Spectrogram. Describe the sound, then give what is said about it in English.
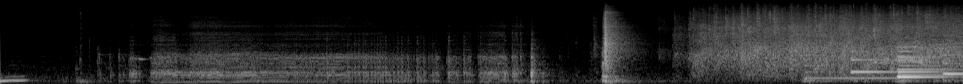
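A long, wavering creak of a door swinging slowly, ending in a heavy thud as it shuts, followed by a steady hiss of noise with a few thin tones. “Well, it's time to close that creaking door for a rest.”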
